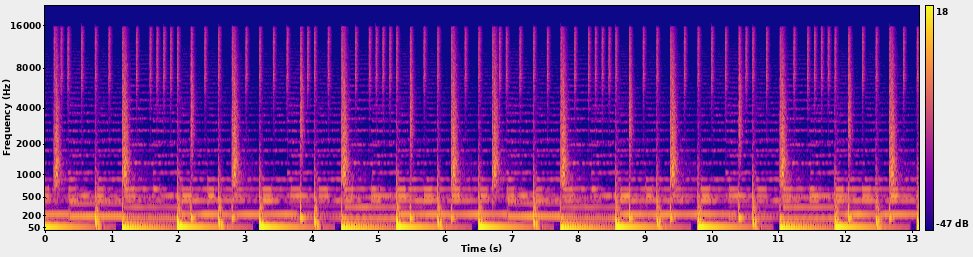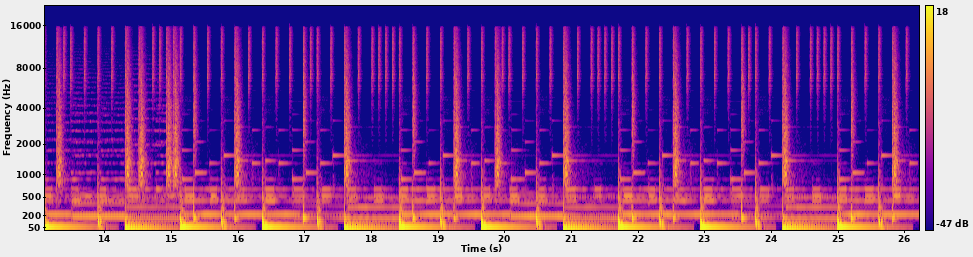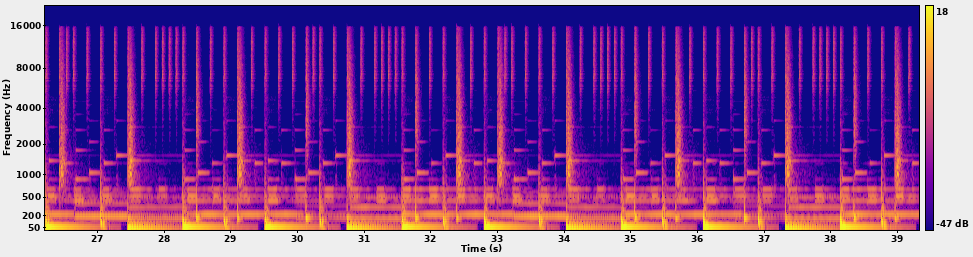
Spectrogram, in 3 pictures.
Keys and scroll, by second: 15.7 Return, 26.9 shift+Return, 28.7 shift+Return, 30.2 shift+Return, 32.6 shift+Return, 34.8 shift+BackSpace, 35.2 shift+Return, 35.8 shift+Return.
